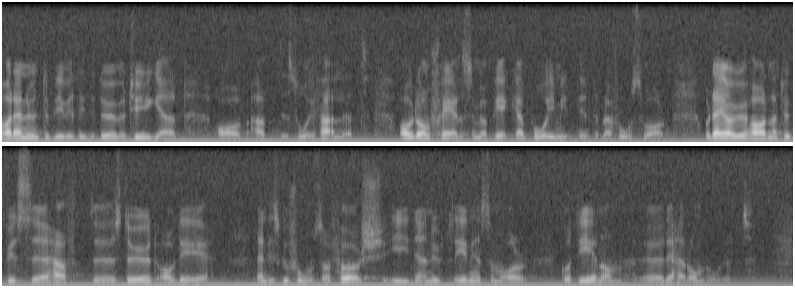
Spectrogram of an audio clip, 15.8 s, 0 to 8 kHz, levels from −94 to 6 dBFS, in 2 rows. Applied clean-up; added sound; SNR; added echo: none; none; none; none.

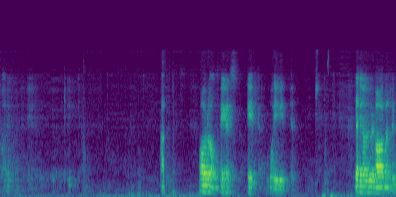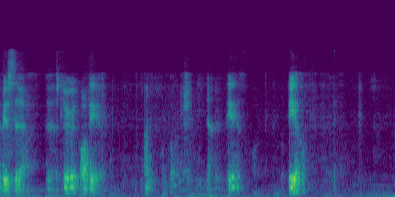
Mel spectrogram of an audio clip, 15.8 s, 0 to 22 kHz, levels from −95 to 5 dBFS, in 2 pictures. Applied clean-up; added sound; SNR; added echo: neural mask model DeepFilterNet 3.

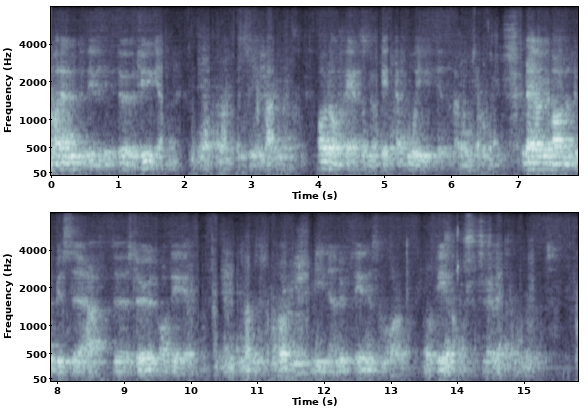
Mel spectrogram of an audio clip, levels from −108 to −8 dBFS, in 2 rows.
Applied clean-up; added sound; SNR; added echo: neural separator model SepFormer DNS4.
